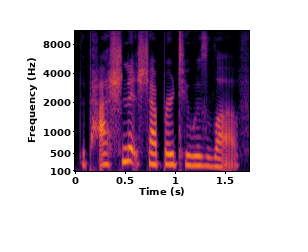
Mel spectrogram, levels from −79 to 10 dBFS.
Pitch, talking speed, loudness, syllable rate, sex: 235 Hz, 205 wpm, -19 LUFS, 6.2 syllables/s, female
